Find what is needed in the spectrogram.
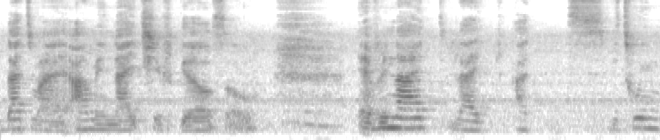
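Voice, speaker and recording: A woman with a French accent talks at a very slow pace. Room echo is audible, and background noise is noticeable. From Cameroon. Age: 30s. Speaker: adult student. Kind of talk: class speech assignment. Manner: halting, with many repetitions and restarts.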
